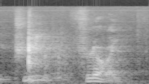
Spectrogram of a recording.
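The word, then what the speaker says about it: Puits Fleuri: Oui, du Puy Fleuri.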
